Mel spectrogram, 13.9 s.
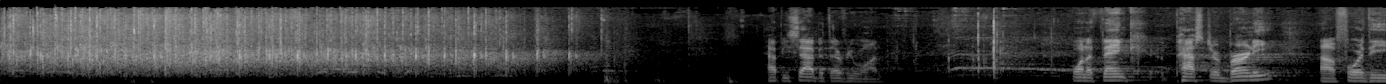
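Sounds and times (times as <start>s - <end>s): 
audience applause: 0.0s - 6.0s
speech: 7.7s - 9.0s, 10.7s - 13.8s.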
